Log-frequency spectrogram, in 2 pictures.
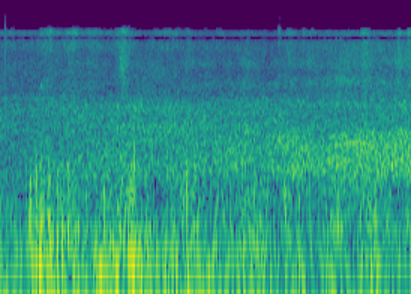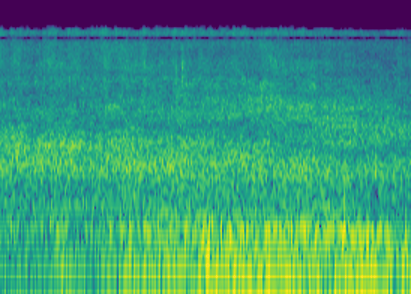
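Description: Motor vehicle engines and traffic running close by on a street, a steady low rumble that gets a little louder in the second half, with wind on the microphone.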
